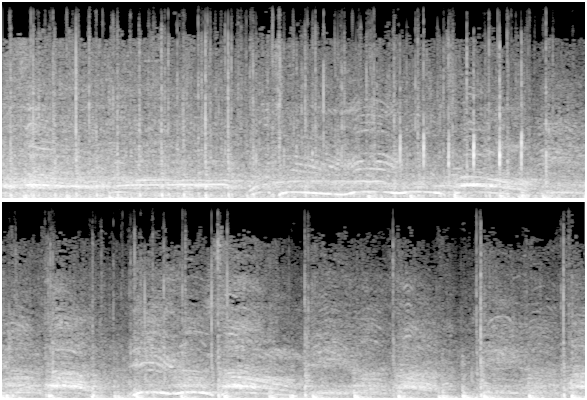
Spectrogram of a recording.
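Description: A large crowd sings and chants in unison, loud and close, in an open stadium.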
